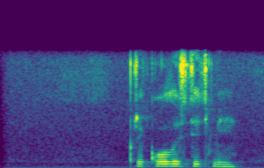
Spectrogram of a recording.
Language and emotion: Russian, neutral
